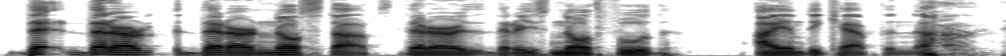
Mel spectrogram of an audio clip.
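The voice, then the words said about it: Put-on accent. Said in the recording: “do the accent ... your accent”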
